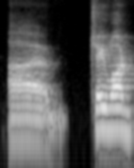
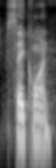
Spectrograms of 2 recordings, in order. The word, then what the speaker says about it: Saquon: Jaywan Barkley. I butchered his name, didn't I? Saquon.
